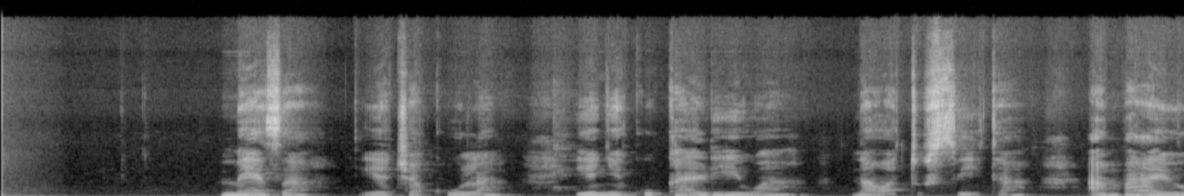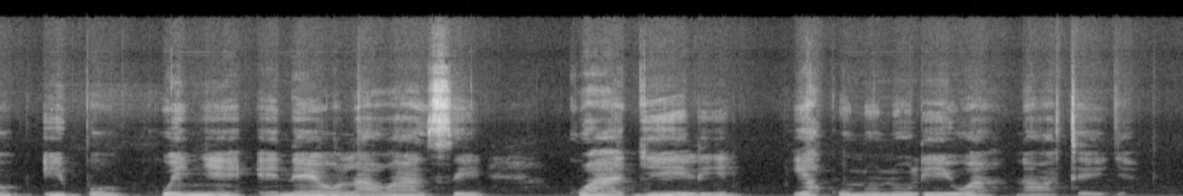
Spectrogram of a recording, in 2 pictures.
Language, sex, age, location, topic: Swahili, male, 25-35, Dar es Salaam, finance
